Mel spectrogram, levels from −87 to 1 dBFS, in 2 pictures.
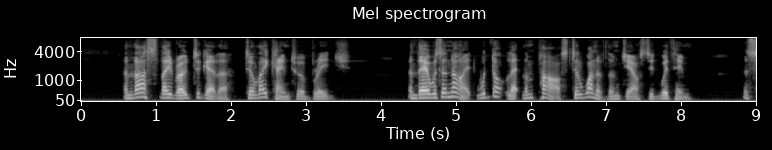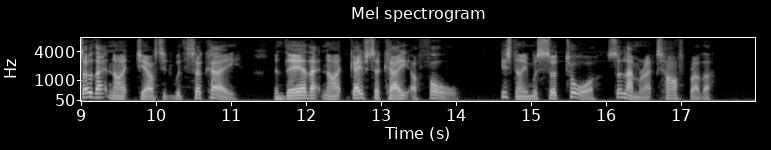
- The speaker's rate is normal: Yes, average, 180 wpm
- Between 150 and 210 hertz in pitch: No, low, 135 Hz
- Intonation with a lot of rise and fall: Yes, wide, 6.8 semitones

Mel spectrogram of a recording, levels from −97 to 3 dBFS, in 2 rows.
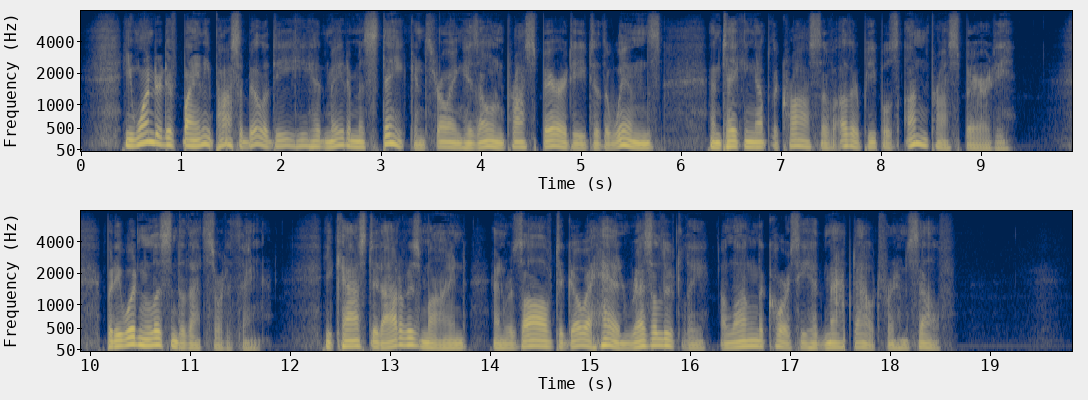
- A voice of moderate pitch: No, low, 105 Hz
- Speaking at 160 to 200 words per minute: Yes, average, 180 wpm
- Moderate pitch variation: No, wide, 5.8 semitones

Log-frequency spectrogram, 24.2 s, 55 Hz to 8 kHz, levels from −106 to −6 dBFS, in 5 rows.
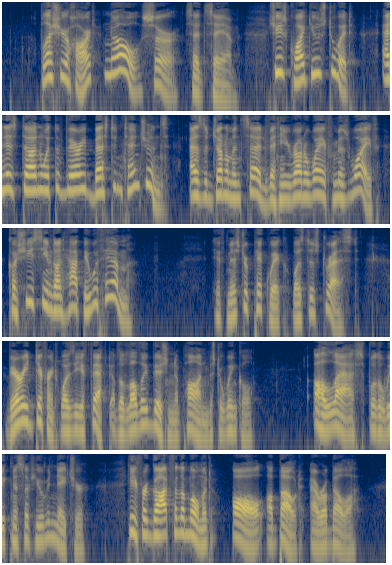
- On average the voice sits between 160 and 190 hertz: Yes, medium, 185 Hz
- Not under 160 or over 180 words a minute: Yes, average, 175 wpm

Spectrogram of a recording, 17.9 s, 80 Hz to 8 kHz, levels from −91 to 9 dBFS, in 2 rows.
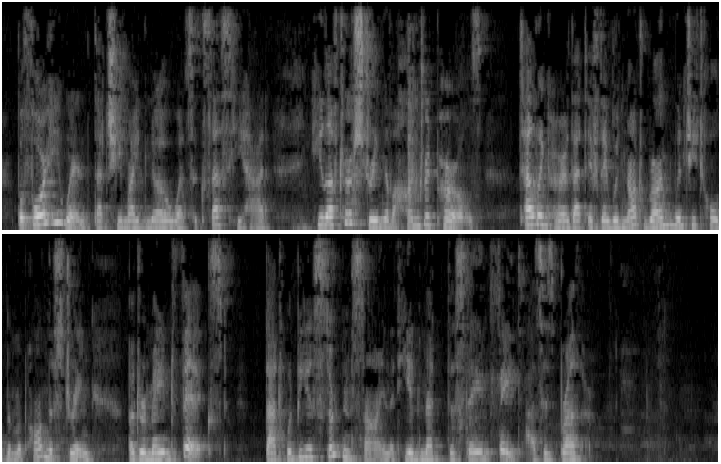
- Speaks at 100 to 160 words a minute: No, average, 180 wpm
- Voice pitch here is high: Yes, high, 240 Hz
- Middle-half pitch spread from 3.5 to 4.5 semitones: Yes, average, 3.8 semitones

